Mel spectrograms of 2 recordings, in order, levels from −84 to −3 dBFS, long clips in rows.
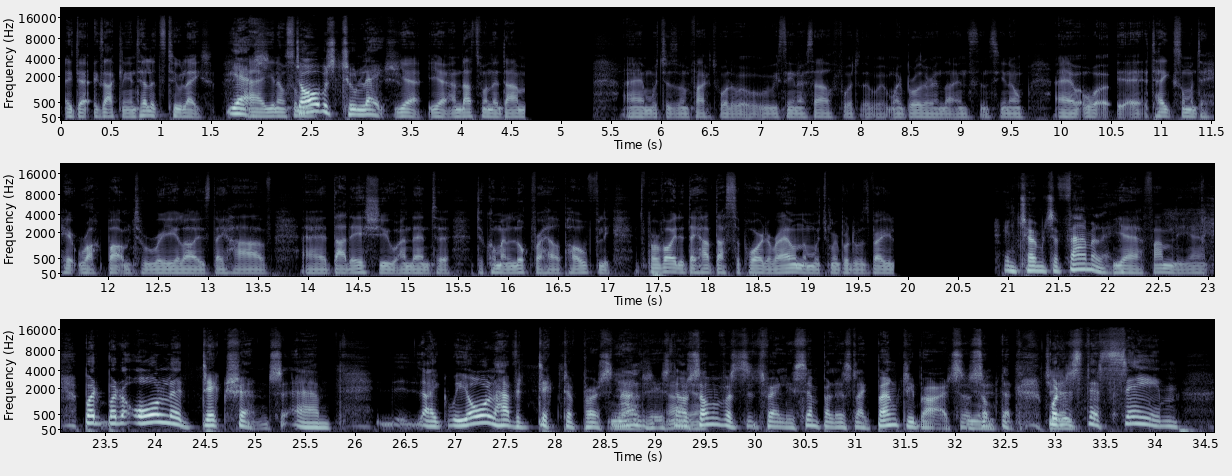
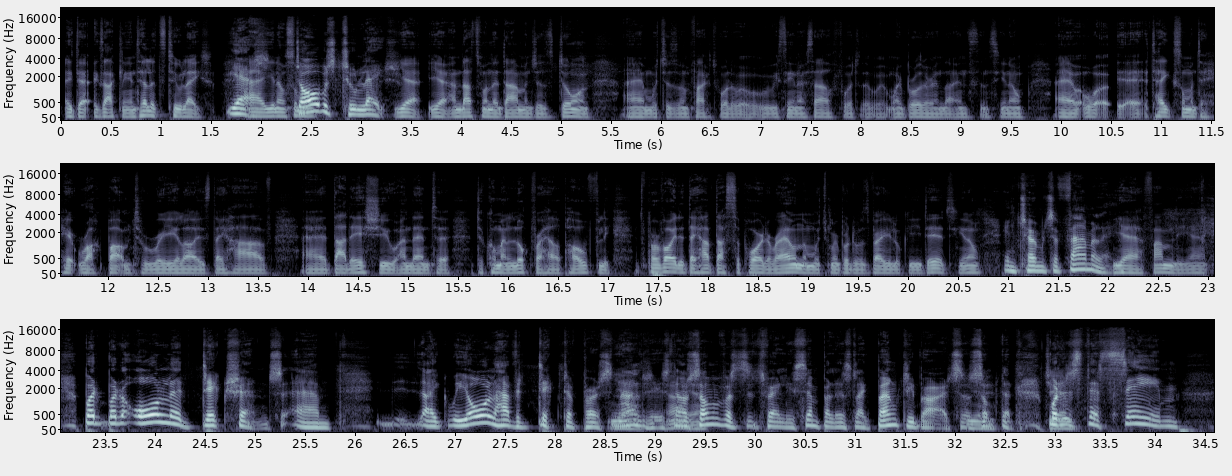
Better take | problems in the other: second | audio cutting out; at 4.5 s for 0.5 s and at 20 s for 1 s

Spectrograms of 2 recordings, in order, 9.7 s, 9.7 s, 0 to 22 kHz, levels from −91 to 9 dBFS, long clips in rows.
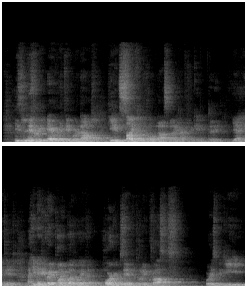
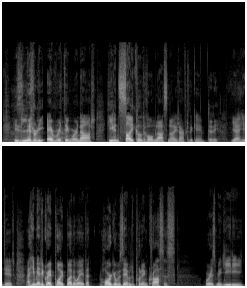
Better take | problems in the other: second | off-mic speech; far // room echo; strong; dies away in 1.3 s

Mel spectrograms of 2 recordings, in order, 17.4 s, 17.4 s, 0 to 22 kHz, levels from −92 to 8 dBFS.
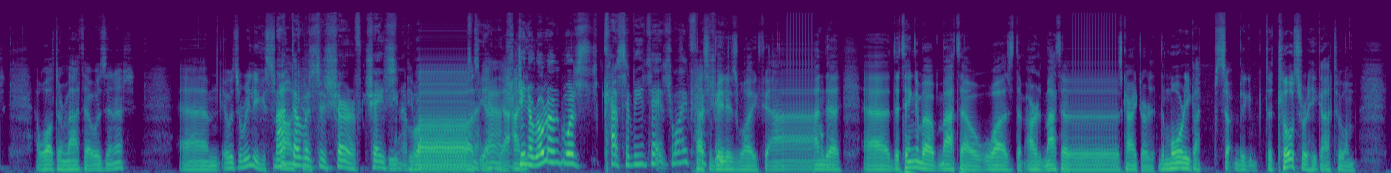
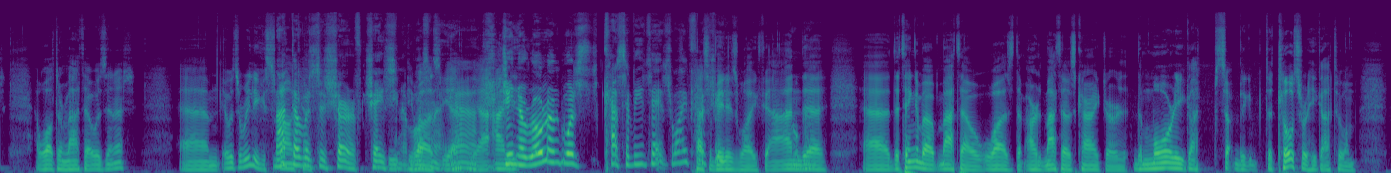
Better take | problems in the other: second | audio freezing; at 5.5 s for 0.5 s, at 10 s and at 13 s for 0.5 s

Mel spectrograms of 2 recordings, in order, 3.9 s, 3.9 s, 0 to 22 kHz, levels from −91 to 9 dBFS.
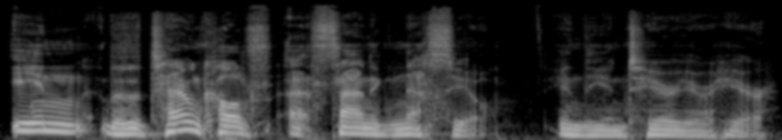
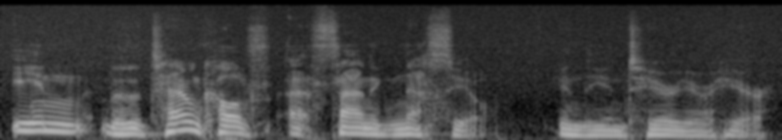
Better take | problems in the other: first | hiss; faint; throughout; 20 dB below the speech

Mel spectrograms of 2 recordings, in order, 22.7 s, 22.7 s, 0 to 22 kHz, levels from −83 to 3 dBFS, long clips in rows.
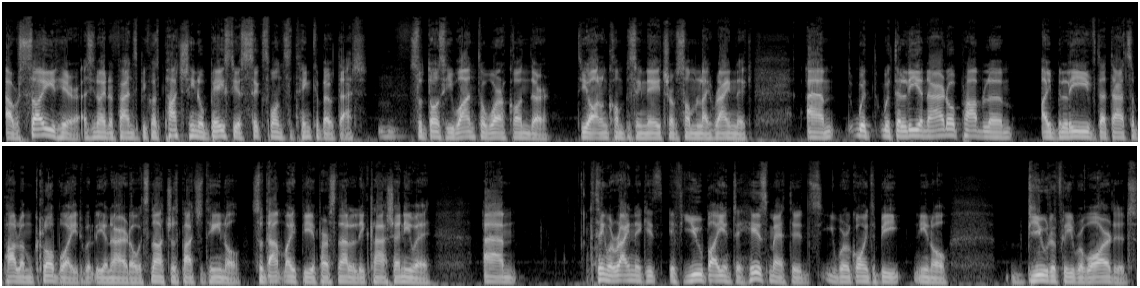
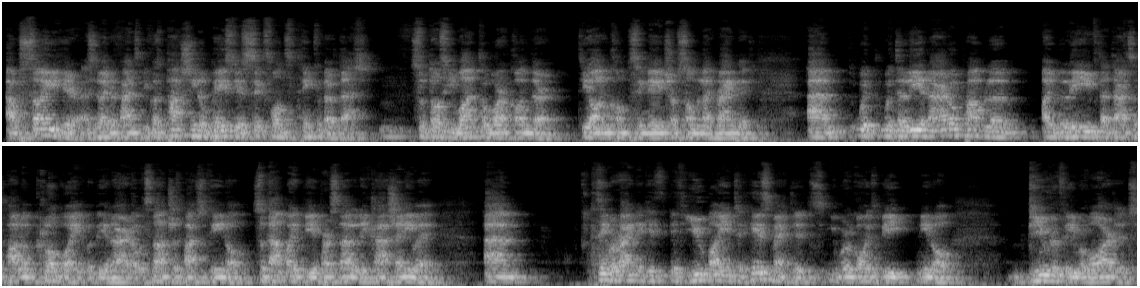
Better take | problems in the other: first | off-mic speech; far // room echo; noticeable; dies away in 0.4 s

